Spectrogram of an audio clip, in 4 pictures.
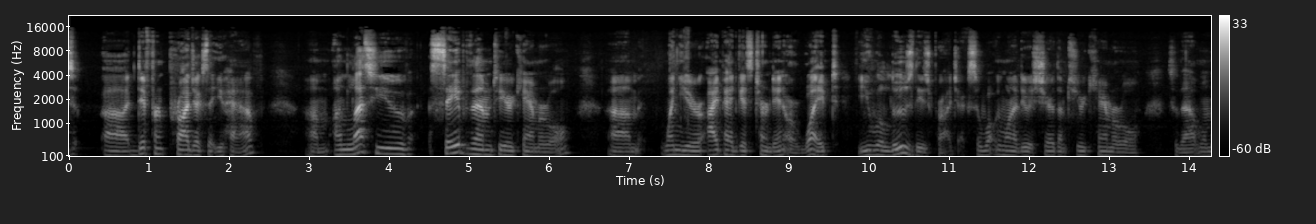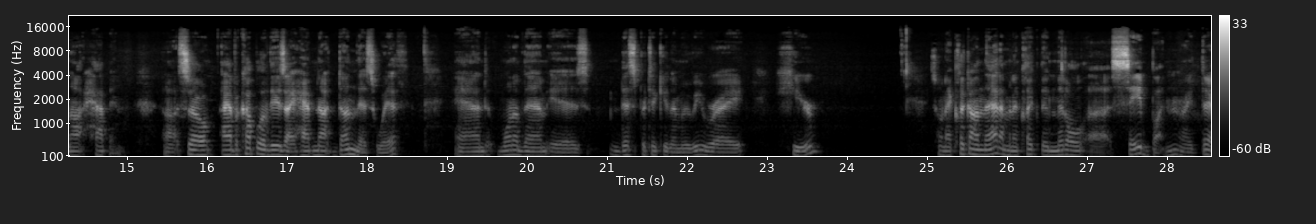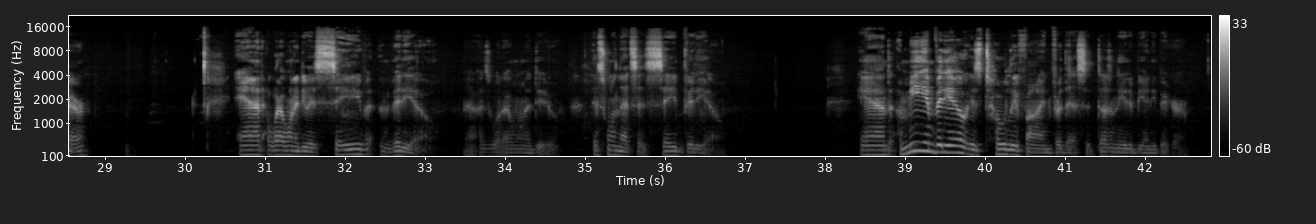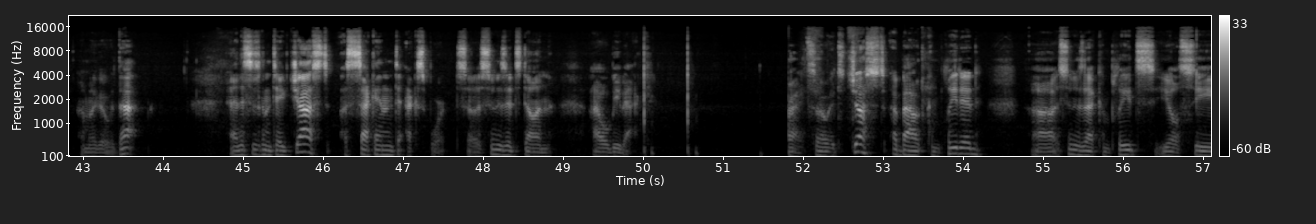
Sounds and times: Speech: 0:00.0 - 0:18.5, 0:19.1 - 0:23.7, 0:24.7 - 0:28.8, 0:30.2 - 0:36.8, 0:38.4 - 0:43.8, 0:44.7 - 0:50.2, 0:51.8 - 0:57.1.

